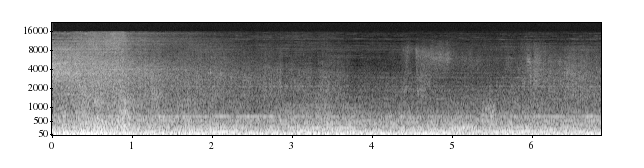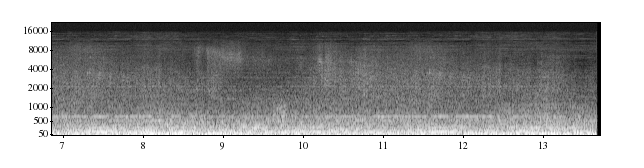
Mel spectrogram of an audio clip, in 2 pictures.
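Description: Soft triumphant music plays.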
